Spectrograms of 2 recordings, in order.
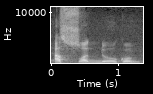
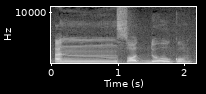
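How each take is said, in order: First: The n disappears completely into a doubled s. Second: The n is pronounced fully and clearly before s. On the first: "Jangan juga baca as-saddukum, karena ini adalah idgham" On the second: "jangan sampai ansaddukum, ansaddukum, karena ini adalah izhar"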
